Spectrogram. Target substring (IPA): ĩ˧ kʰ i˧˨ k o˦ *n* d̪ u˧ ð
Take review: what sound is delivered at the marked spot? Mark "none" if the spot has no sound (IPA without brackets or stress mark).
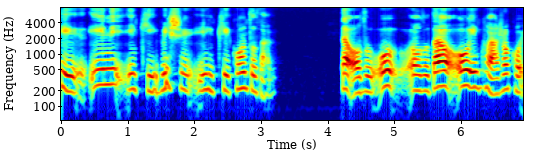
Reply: n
